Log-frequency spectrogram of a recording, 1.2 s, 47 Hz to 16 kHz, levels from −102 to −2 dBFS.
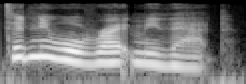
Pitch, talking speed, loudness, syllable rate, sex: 225 Hz, 245 wpm, -15 LUFS, 6.3 syllables/s, female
